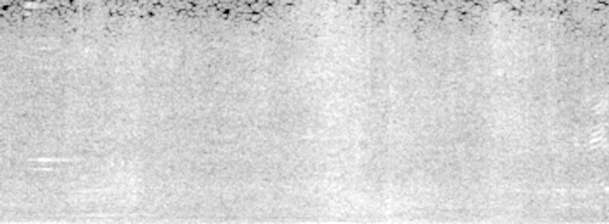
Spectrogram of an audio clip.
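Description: City street traffic: cars driving past through an intersection, a steady wash of engine and tyre noise that swells about three seconds in as a car passes close by.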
